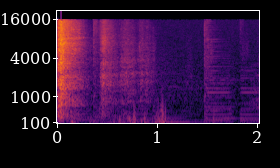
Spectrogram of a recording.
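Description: A sharp metallic clank as a wire cage is set down, right at the start, its rattle dying away within about half a second.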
